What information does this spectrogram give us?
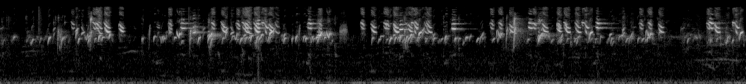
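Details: Sustained goldfinch song, an unbroken stream of rapid twitters, liquid notes and dry buzzy trills running steadily for several seconds in a quiet setting.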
